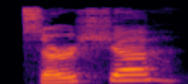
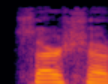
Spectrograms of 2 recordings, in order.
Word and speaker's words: Saoirse: Saoirse. S. She's extremely Irish. Saoirse Ronan. Irish. Wow, Saoirse. Saoirse Ronan. I would never have guessed that in 5 million years. I've always just said Swartzy.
